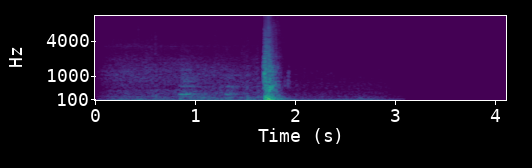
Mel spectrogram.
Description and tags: peugot 206 car interior close door
Recorded with a Sony PCM-D50 from the inside of a peugot 206 on a dry sunny day.
Drives closes the door.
